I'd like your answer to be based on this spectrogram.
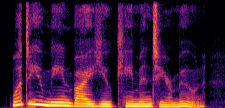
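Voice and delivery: ordinary talk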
